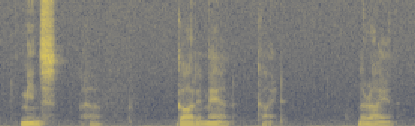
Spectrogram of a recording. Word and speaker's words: Narayan: Narayan. That's how you put that emphasis on the second syllable. Narayan. Narayan. It's the best way to say that.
